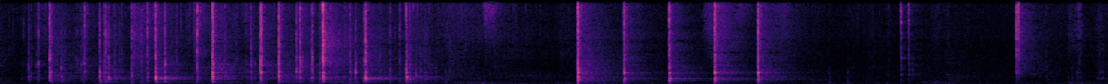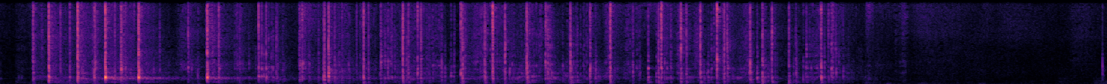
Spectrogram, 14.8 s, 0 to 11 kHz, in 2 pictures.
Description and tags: Mysound CEVL Jocio Vitor
Cardboard box with plastic button
TCR, Lamaaes, 2013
